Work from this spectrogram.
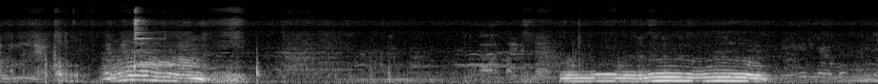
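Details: Cattle leaving their pen. A loud, rising then falling low bellow lasts about a second, followed by a sustained, wavering moo of roughly two seconds. Scattered voices and some background music are heard between the calls.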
